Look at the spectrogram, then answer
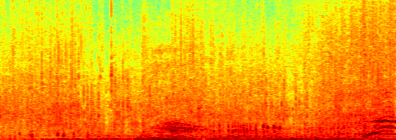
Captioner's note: creaking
